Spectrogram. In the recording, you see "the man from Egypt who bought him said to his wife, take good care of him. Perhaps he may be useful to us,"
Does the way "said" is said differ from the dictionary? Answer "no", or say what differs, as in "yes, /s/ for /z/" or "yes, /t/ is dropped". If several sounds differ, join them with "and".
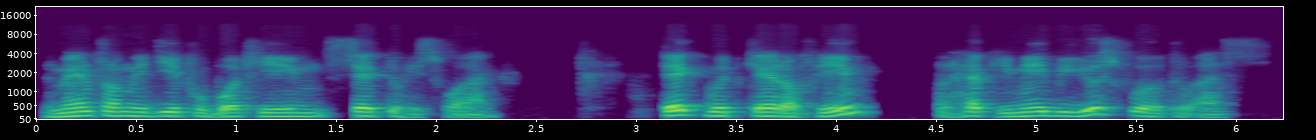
no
